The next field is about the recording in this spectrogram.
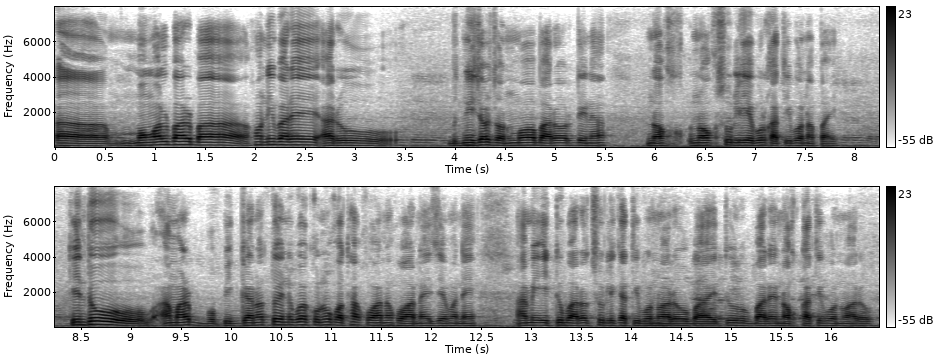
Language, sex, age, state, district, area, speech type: Assamese, male, 30-45, Assam, Nalbari, urban, spontaneous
